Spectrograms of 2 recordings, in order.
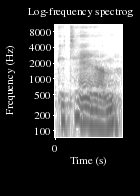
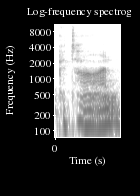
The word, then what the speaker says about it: Catan: bit so Settlers of Catan or Settlers of Catan depending on how you say it I think Katan seems to be the way most people say it just wondering where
